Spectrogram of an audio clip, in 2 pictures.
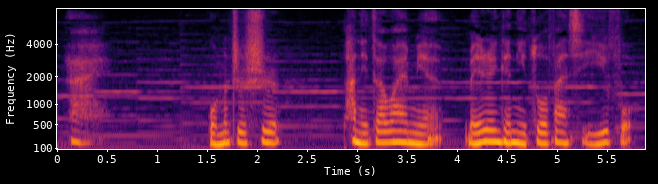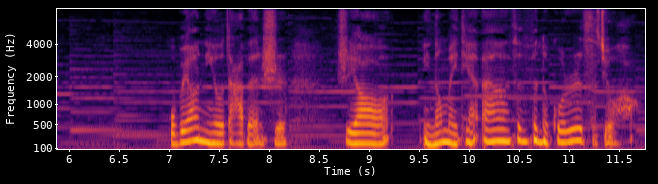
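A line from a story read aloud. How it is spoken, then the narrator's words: Sighing mother. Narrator (Chinese): 我妈被我的长篇大论噎得说不出话来，最后叹了一口气说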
